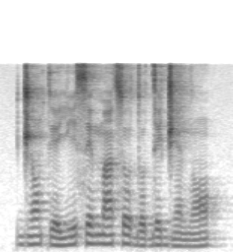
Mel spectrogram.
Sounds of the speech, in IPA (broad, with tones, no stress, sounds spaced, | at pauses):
d͡ʒ ɔ̃˧ k e˨ j i˨˦ s e˦ m ã˦ s o˦˨ d o˨ d e˧ d͡ʒ ɛ̃˨ d ɔ̃˨˦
